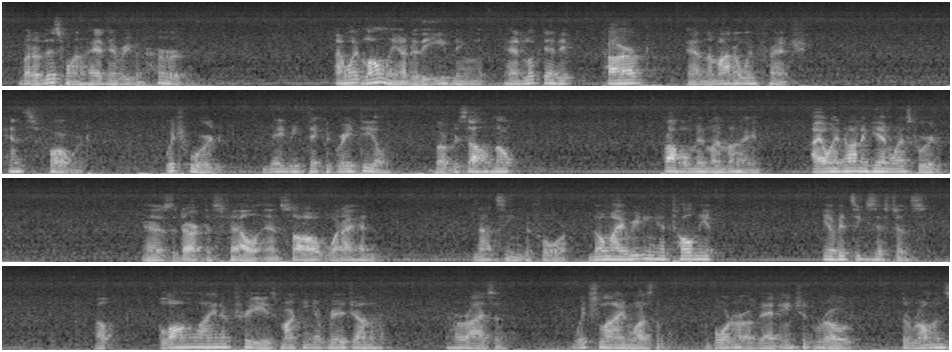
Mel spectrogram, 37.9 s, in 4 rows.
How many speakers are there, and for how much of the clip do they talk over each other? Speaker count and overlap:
one, no overlap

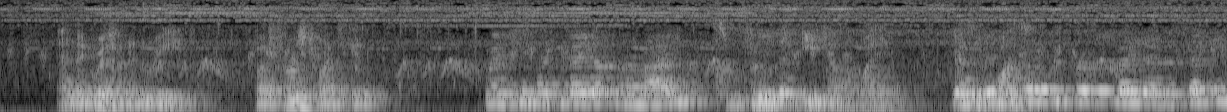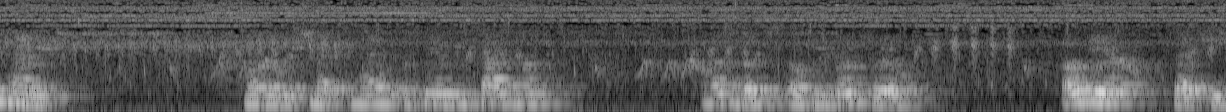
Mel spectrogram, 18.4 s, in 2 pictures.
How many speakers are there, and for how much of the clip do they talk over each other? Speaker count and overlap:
two, about 7%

